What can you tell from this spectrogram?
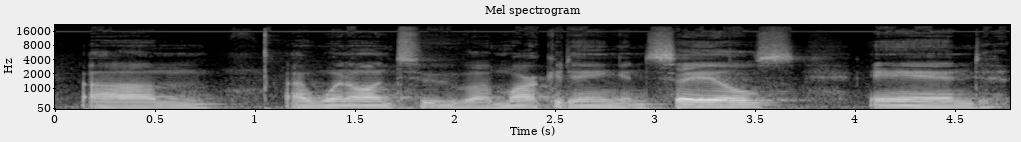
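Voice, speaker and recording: In a room with audible echo, a man with an American accent talks at a very slow pace, his very deep, low voice dark and mellow in tone and fairly even in intonation. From US Midwest, Cleveland, Ohio. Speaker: business owner, chamber leader. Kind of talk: interview.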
